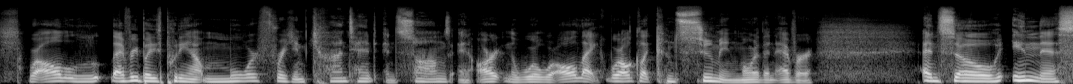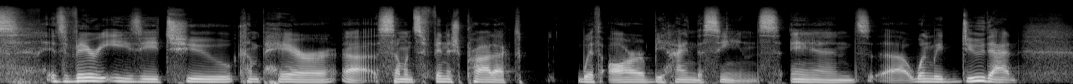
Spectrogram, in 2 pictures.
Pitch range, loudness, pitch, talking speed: 110-145 Hz, -17 LUFS, 125 Hz, 135 wpm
